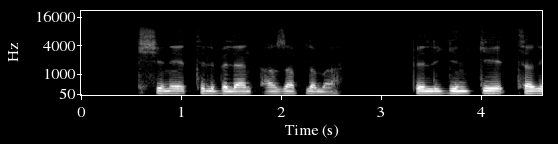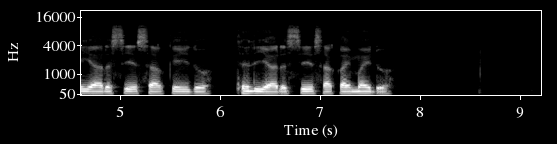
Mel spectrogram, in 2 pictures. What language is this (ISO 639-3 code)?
uig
